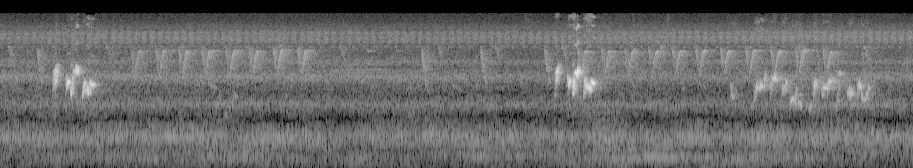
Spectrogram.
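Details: Trapping decoy, a red-whiskered bulbul that sings often, gives short warbled phrases at intervals of several seconds while insects tick rapidly and steadily in the background.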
